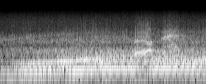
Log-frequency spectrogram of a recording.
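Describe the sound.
Car engine revving hard as the driver steps on the gas: a loud, continuous roar whose pitch climbs steadily over the first second or so, then holds at a high, strained level to the end.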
